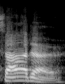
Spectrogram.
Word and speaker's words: Sardo: My name's Sardo. No mister. Accent on the dough.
